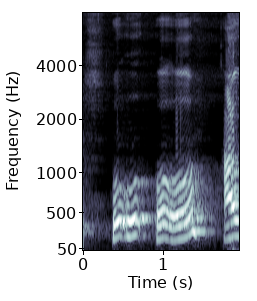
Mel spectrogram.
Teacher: நன்னூல் சொல்லும் நன்னூல் சூத்திரம் உ உ ஓ ஓ அவ் இதழ் குவிவே. இந்த இதழ்களை குவித்து ஒலிப்பதாலே இந்த எழுத்துக்கள் உருவாகின்றன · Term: இதழ் குவிந்த எழுத்துக்கள்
